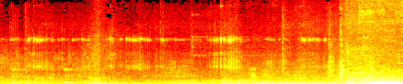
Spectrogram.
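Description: Cinematic logo-intro sound effects: a low rumble with scattered crackles, swelling into a loud whoosh near the end.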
